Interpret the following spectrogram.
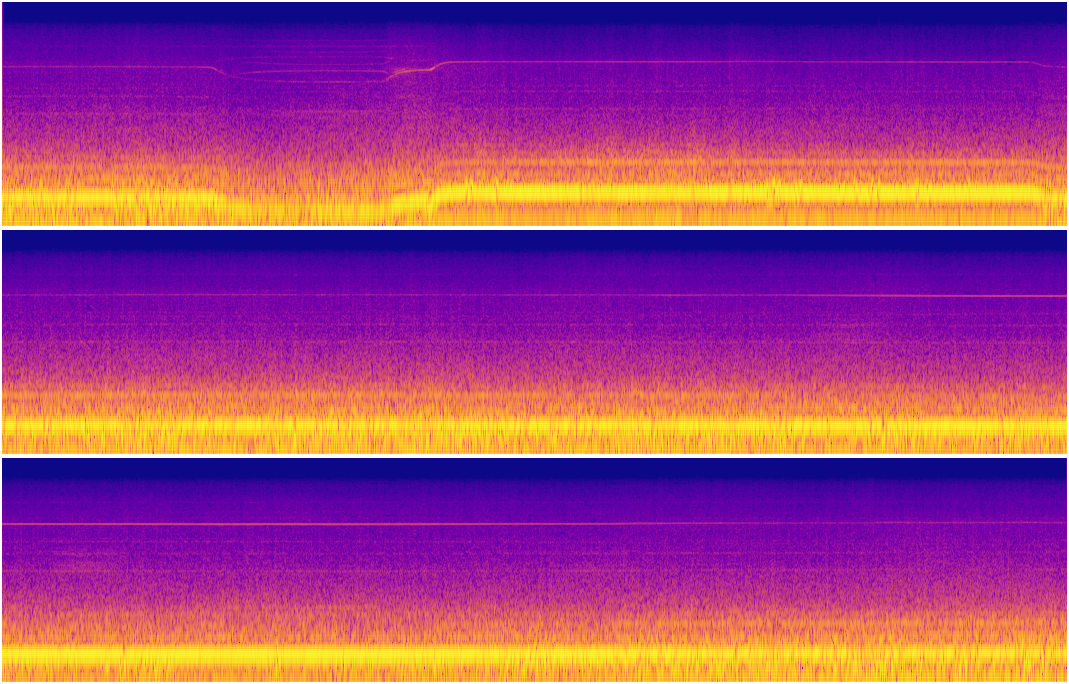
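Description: Model aeroplane's motor and propeller running in flight, heard close behind the propeller with air rushing past. The pitch drops on throttle-back about two seconds in, climbs higher on added throttle a couple of seconds later, and settles back to a steady drone about ten seconds in.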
